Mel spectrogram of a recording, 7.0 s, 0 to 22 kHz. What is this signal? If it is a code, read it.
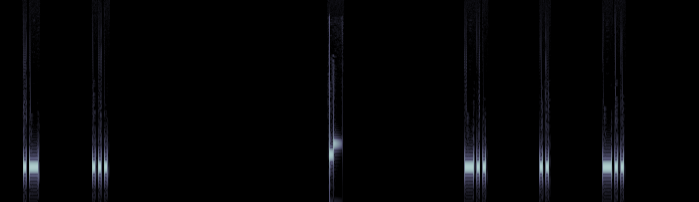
Morse code, heard as a keyed tone, about 40 wpm, spaced as for 14 wpm, 690 Hz. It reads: AS DID
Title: 6x Character Spacing - Top 100 Words - 40wpm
